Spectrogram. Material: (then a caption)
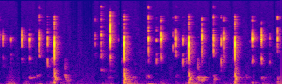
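Plastic. A compact mechanical keyboard with plastic keycaps is typed on continuously with fingertips. A steady stream of short, bright clicks and clacks follows in quick, uneven succession, each with a soft low thump beneath it and almost no ring.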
